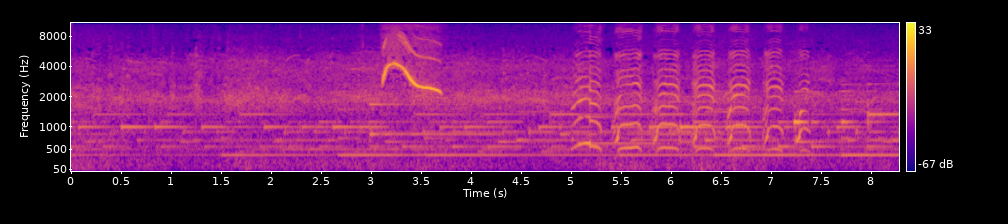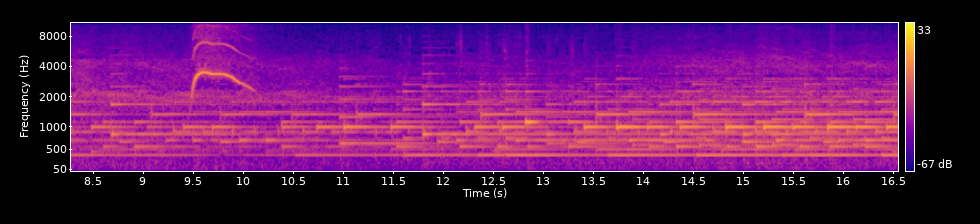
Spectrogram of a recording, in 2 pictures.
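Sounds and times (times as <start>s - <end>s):
steady busy outdoor background: 0.0s - 16.4s
flock of birds taking flight: 3.1s - 3.7s
birds with loud overlapping calls and rapid chirping: 3.1s - 3.8s, 5.0s - 7.4s, 9.5s - 10.1s.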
